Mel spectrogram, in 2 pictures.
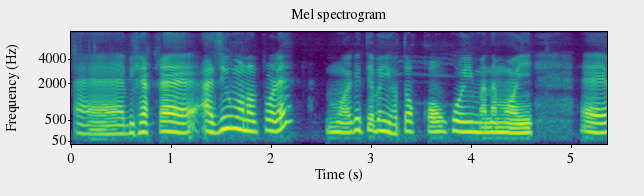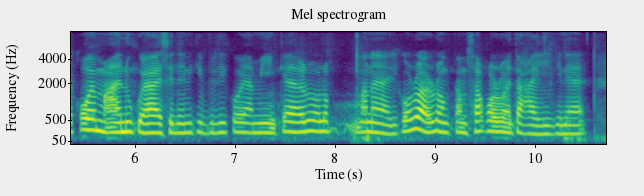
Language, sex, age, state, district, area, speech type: Assamese, female, 45-60, Assam, Darrang, rural, spontaneous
